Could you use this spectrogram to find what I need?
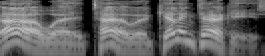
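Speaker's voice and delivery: loud, swooping 1940s newsreel announcer voice. Describing his video's voiceover, the speaker shows how he did it: 1940s newsreel announcer voice. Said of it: "I just did like that kind of a voice".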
